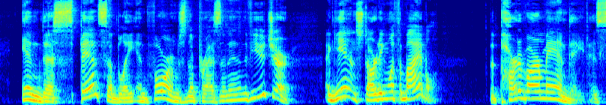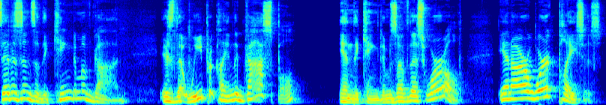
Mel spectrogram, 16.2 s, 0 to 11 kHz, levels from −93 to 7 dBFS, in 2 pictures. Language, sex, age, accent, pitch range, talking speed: English, male, 50-69, American, 125-205 Hz, 145 wpm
